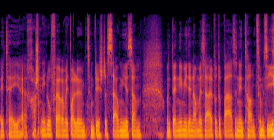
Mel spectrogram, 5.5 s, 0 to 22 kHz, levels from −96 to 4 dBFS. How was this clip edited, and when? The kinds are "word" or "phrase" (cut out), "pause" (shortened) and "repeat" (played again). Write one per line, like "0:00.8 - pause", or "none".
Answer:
0:00.9 - word
0:01.4 - word
0:01.9 - word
